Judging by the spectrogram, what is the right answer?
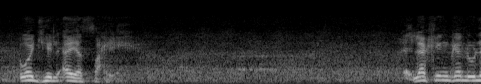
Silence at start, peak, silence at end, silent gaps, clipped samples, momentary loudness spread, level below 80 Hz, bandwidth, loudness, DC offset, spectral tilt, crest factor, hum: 0 s; -6 dBFS; 0 s; none; under 0.1%; 19 LU; -60 dBFS; 10.5 kHz; -23 LUFS; under 0.1%; -7 dB/octave; 20 dB; none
